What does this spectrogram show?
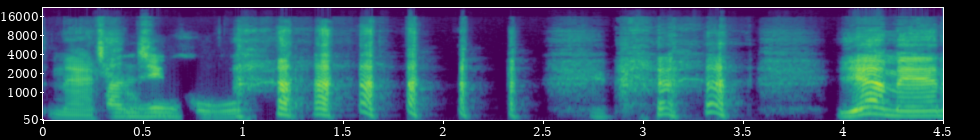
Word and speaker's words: Changjin: Okay, the battle at Lake Changjin. There you go. It's natural. Changjin-hu.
